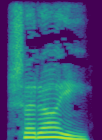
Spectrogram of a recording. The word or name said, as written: ಶ್ರಾಯ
